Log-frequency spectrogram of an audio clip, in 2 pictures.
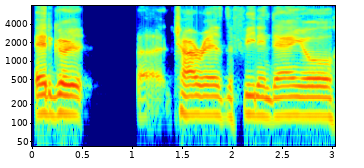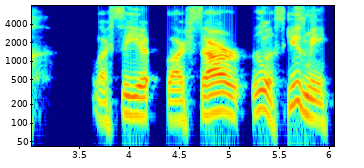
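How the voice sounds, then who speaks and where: A man's voice: medium pitch, steady tone, slow pace, smooth, dry recording. Casual male podcast host, close dry sound. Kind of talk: casual sports recap talk.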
